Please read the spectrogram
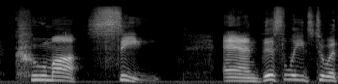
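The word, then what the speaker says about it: Kumacy: And Kumashi is not spelled with S-H-I, like she, as in death. No, it's literally the letter C. Kuma-si.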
